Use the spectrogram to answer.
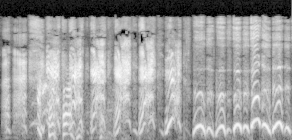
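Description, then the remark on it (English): A voice imitating gorilla and monkey sounds live in a studio: a loud, rapid series of breathy rising-and-falling hoots and grunts, growing into a steady rhythmic run of pitched whoops. “That was a real gorilla. Monkey sounds.”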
